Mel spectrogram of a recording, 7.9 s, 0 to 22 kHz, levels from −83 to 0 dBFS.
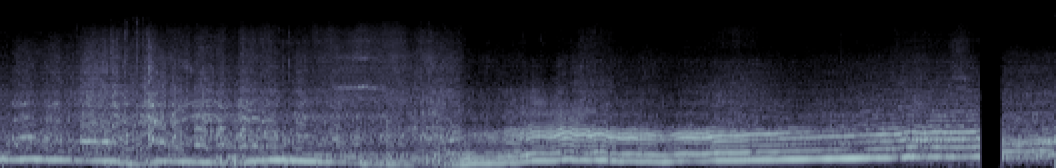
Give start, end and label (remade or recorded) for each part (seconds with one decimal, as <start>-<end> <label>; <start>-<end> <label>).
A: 0.0-2.4 recorded; 2.4-3.1 remade; 3.1-4.5 recorded; 4.5-7.9 remade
